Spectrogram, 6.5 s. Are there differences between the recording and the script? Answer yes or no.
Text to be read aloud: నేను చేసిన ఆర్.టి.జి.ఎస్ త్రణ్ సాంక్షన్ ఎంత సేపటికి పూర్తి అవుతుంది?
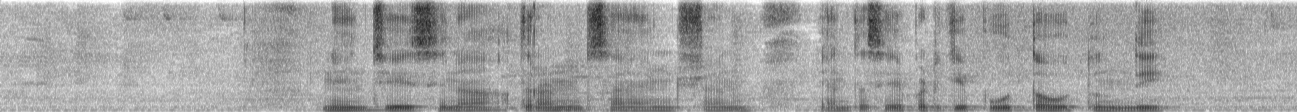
yes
